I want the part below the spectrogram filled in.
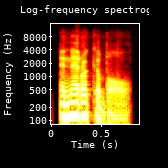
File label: "ineducable", American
